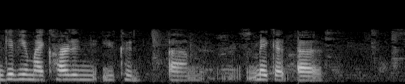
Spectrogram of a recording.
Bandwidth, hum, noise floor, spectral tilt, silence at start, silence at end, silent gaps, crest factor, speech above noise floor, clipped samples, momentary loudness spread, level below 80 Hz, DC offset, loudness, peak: 5.4 kHz; none; -47 dBFS; -6 dB/octave; 0 s; 0 s; none; 20 dB; 23 dB; under 0.1%; 18 LU; -74 dBFS; under 0.1%; -24 LUFS; -6 dBFS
